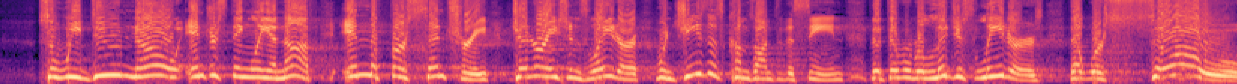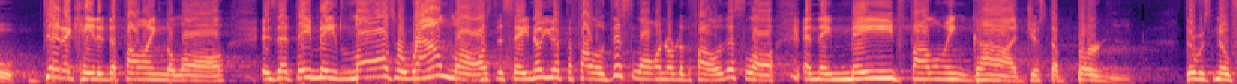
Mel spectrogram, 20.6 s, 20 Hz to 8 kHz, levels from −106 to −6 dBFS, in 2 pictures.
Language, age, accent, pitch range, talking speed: English, 40-59, American, 190-265 Hz, 185 wpm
